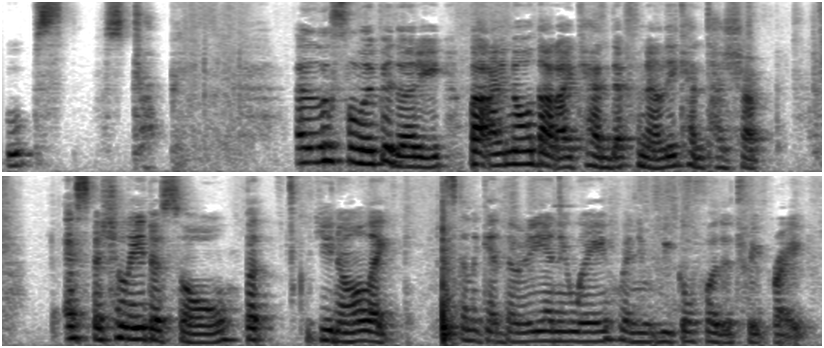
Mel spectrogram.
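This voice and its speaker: A woman's voice: medium pitch, fairly quick, slight background noise. A young woman with a Thai accent, teaching her language in a cheerful, chatty video lesson and often laughing. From Thailand.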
